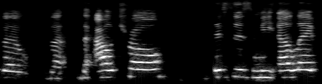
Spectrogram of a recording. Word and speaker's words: Elay: This is me, Elay, pronounced like LA, like the city.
